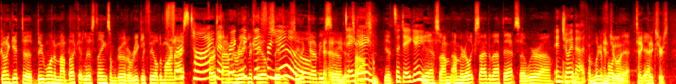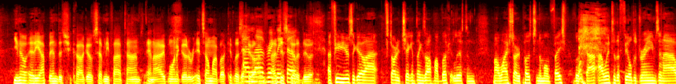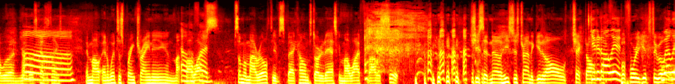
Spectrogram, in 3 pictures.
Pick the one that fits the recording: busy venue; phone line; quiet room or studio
busy venue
